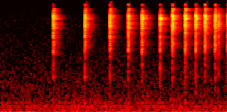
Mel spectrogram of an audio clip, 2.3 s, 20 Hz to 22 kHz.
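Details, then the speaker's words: Ace Hardware Professional 3/8" drive ratchet: crisp clicks speed up as the handle swings but fumble and slide in spots, because worn flats on the ratchet gear and a damaged pawl, likely from excessive torque, let the pawl skip. "Right there, you can hear it like kind of, it sounds almost sliding."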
